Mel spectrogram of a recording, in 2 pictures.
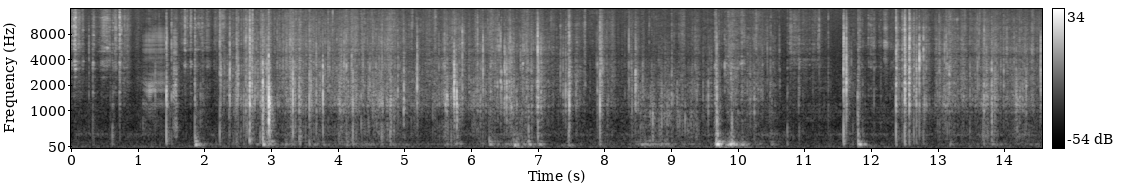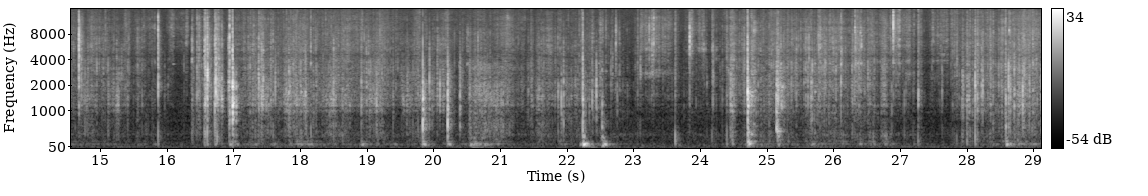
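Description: Reformed gym chalk being crushed and crumbled by hand: irregular crunchy, gritty crackling, with a few louder crunches as blocks break apart.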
